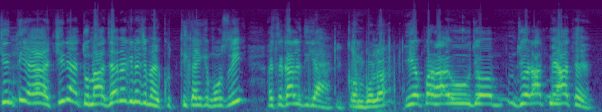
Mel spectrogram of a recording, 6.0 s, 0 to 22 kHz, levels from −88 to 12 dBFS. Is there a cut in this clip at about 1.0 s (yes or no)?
no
